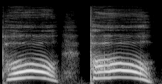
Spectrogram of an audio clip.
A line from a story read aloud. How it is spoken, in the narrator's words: Vern yell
